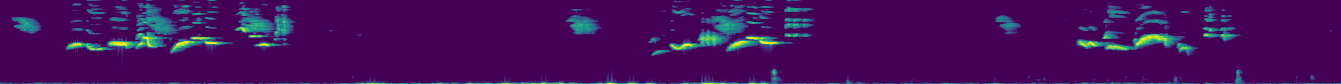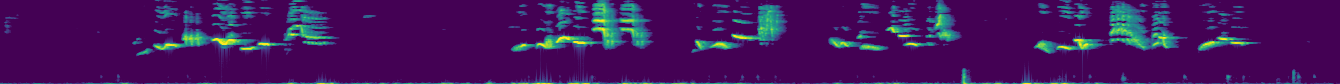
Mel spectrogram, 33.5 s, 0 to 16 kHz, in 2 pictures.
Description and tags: Field-recording of a blackbird in my garden in the morning. Recorded with a Zoom H5 and post-processed with Audacity.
